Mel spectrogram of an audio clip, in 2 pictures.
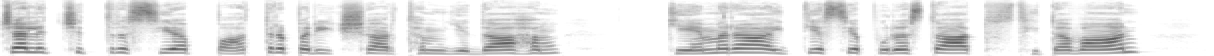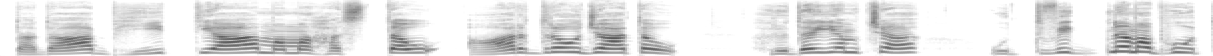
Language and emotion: Sanskrit, fearful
